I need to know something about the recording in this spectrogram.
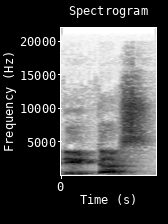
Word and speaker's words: debtors: B silent है बेटा, यहां पे बी है वो साइलेंट है, इसलिए इसको बोलते हैं डेटर्स।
